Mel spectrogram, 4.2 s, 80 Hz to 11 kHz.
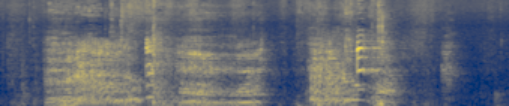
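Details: Two Akitas at play, a 14-month-old and a 2-month-old puppy, growl and grumble in two rough, rolling bursts.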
